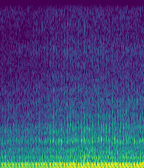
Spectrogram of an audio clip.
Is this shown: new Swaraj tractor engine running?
yes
